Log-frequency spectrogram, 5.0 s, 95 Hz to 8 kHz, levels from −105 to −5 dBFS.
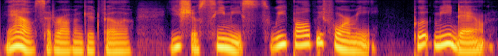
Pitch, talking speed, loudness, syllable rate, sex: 175 Hz, 180 wpm, -18 LUFS, 4.8 syllables/s, female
